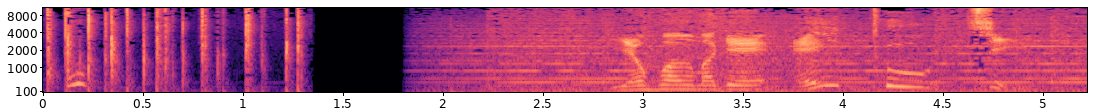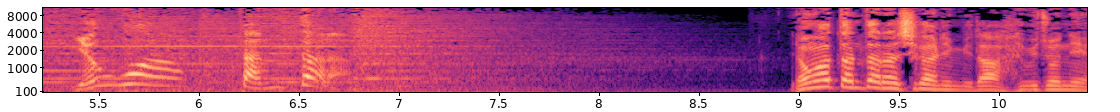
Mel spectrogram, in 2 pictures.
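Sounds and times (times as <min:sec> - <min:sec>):
hand clapping: 0:00.0 - 0:01.4
sustained music: 0:01.9 - 0:08.8
speech: 0:02.9 - 0:07.0, 0:09.0 - 0:10.4.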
